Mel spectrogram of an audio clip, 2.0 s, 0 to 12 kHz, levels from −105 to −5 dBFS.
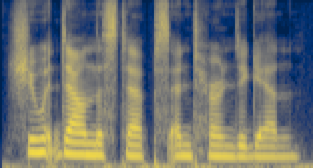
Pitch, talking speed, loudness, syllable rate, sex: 185 Hz, 245 wpm, -18 LUFS, 5.5 syllables/s, female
